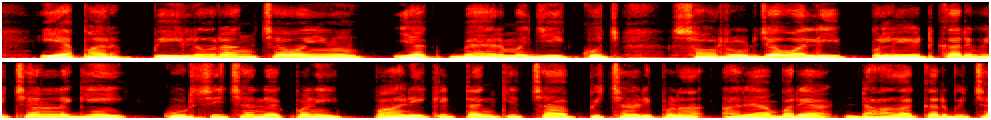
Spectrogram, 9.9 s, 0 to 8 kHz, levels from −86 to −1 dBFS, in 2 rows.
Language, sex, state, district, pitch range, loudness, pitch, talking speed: Hindi, male, Uttarakhand, Uttarkashi, 170-235 Hz, -14 LUFS, 190 Hz, 215 wpm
